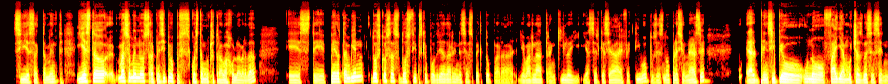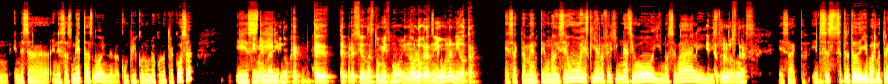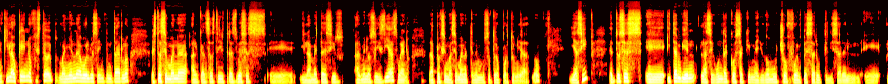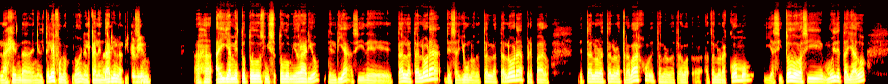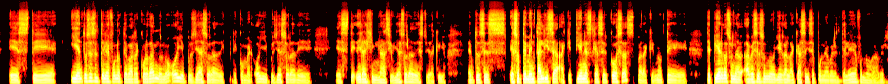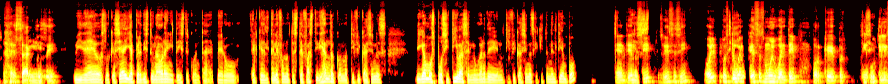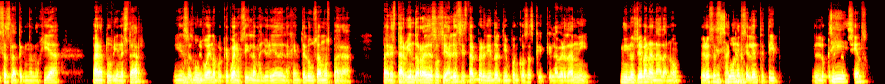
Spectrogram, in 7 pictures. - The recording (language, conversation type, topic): Spanish, podcast, ¿Qué pequeños cambios han marcado una gran diferencia en tu salud?
- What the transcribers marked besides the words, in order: tapping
